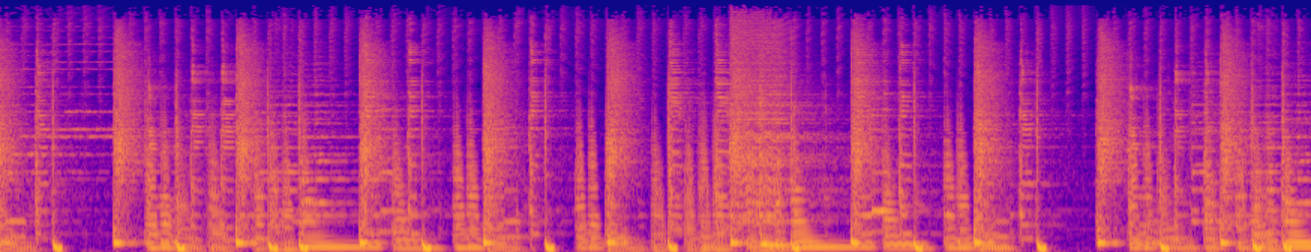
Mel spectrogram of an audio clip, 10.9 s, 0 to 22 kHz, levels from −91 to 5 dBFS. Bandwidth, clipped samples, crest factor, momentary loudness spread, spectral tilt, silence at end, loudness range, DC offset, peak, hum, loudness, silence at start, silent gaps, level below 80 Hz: over 20 kHz; under 0.1%; 18 dB; 5 LU; -4 dB/octave; 0 s; 2 LU; under 0.1%; 0 dBFS; none; -18 LUFS; 0 s; none; -24 dBFS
